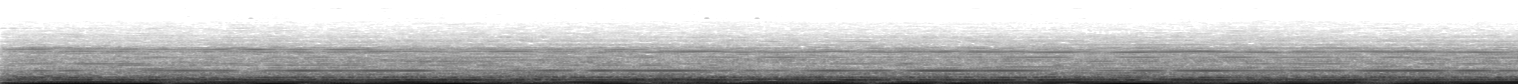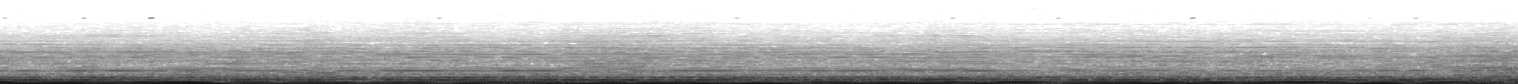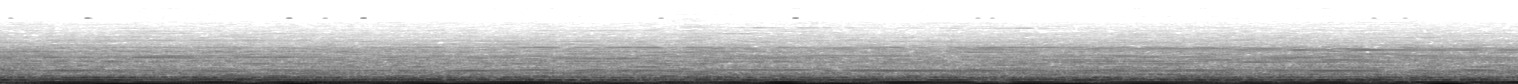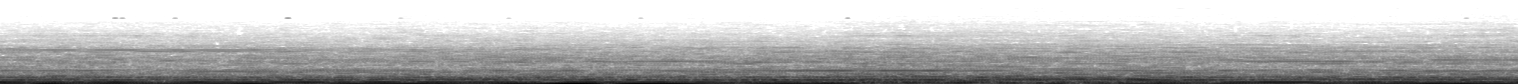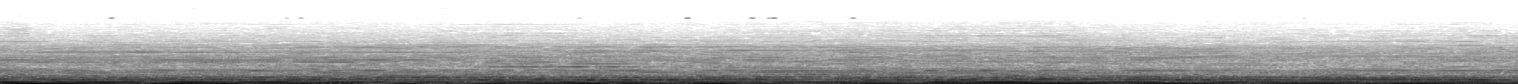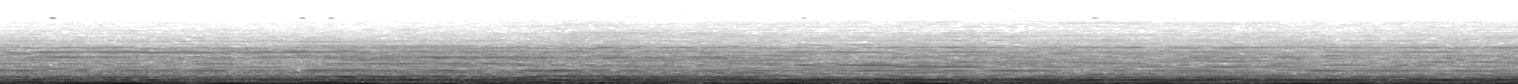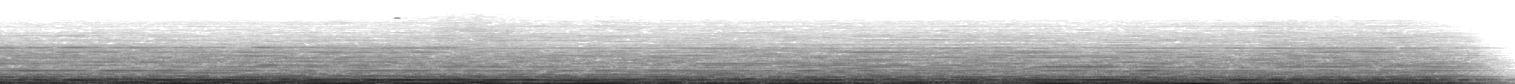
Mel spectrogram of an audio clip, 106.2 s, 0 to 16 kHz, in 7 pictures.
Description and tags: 04 bus + ir1
Dark and creepy sound design. third step of process of the bus sample on Ableton. Added waves IR-1 (reverb) on the previous sample to make it less digital.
